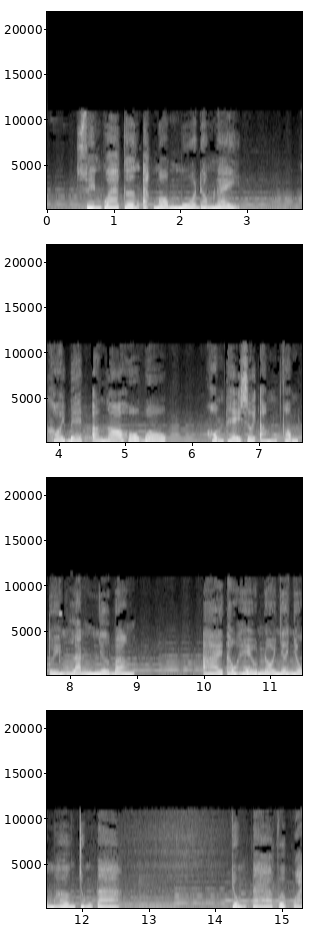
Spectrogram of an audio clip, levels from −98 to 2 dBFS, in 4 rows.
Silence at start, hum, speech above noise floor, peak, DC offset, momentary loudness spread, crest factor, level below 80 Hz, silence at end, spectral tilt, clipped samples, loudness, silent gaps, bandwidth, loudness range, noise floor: 0 s; none; 22 dB; -4 dBFS; under 0.1%; 21 LU; 14 dB; -46 dBFS; 0 s; -6.5 dB/octave; under 0.1%; -17 LUFS; none; 11.5 kHz; 3 LU; -37 dBFS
